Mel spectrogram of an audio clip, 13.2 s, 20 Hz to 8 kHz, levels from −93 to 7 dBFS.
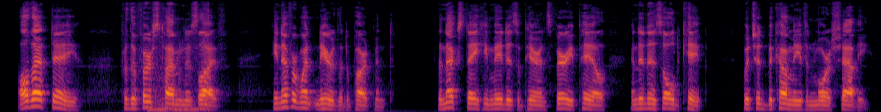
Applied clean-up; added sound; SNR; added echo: neural mask model DeepFilterNet 3.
